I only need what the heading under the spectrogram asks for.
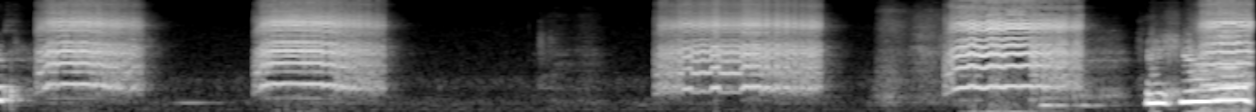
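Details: Male scarlet-chested parakeet, a pet with its mate nearby, giving loud harsh crying calls, long rasping squawks repeated about once a second with gaps; it does this regularly. Brief soft human speech between calls.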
